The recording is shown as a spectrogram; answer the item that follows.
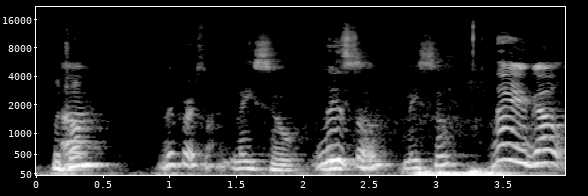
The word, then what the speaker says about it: Liesel: Liesel. Liesel. There you go, Liesel.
